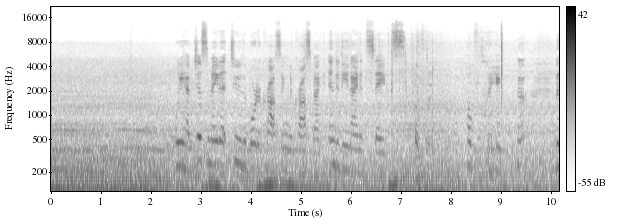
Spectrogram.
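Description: Steady low drone of a pickup truck's engine and road noise heard from inside the cab while driving, a little louder in the first two seconds.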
